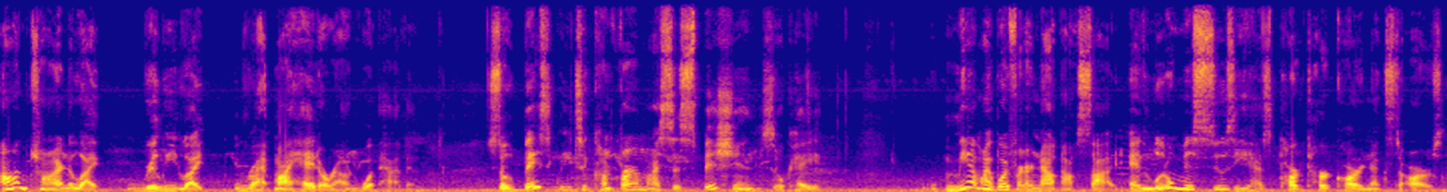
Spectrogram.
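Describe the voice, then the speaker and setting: Speaking at a fairly slow pace over noticeable background noise, a woman with a medium-pitched voice sounds animated, her pitch swinging very widely. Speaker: vlogger. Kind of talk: storytime.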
